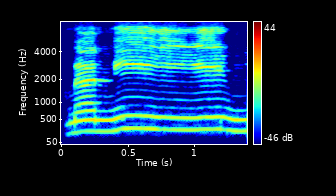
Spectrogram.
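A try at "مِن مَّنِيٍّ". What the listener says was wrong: Idghami, mim bukan min, mim maniyyi, iyanya nabar yang pertama, maniyyi, yang kedua baru tahan, mim mani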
